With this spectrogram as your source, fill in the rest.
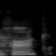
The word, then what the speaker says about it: Hawke: Ethan Hawke. Okay, all right. Well, he's not related to Tony Hawk, porque Ethan Hawke, aunque lleva una E, se pronuncia igual que Tony Hawk.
